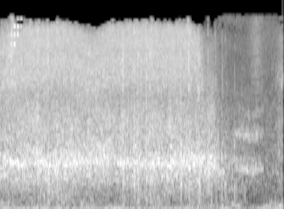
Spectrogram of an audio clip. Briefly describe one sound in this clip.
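A car's tyres screech as it spins in a burnout.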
